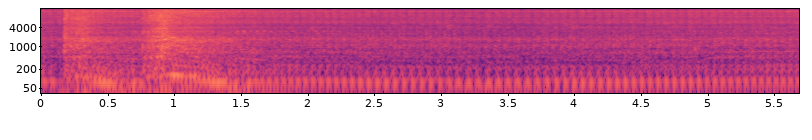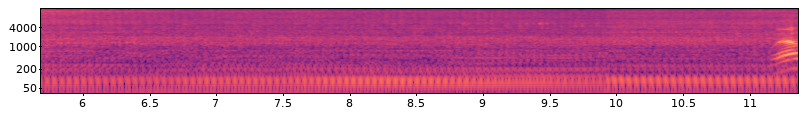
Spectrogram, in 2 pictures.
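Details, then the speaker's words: 2001 Yamaha Bear Tracker 250 single-cylinder ATV, sat long time, no-spark fixed (bad stator pickup coil suspected): quick crank catches, steady even putter idle, no knocks or misses, runs good; bad fuel leak likely at petcock seal. "it's running and it sounds good, but my gosh, it's got a bad leak."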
